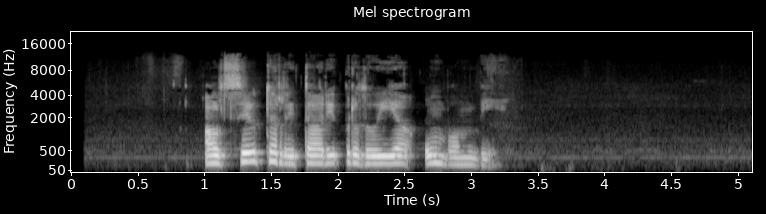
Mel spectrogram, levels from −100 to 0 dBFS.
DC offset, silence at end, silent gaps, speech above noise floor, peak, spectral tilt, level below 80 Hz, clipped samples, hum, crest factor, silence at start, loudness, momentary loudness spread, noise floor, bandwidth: under 0.1%; 1.95 s; none; 45 dB; -4 dBFS; -5 dB/octave; -76 dBFS; under 0.1%; none; 20 dB; 1 s; -21 LUFS; 11 LU; -65 dBFS; 12 kHz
